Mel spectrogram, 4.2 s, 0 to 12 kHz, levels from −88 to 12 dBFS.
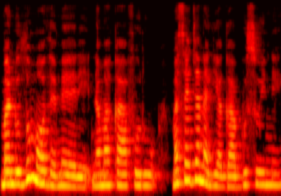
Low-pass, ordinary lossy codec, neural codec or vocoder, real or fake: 10.8 kHz; none; none; real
